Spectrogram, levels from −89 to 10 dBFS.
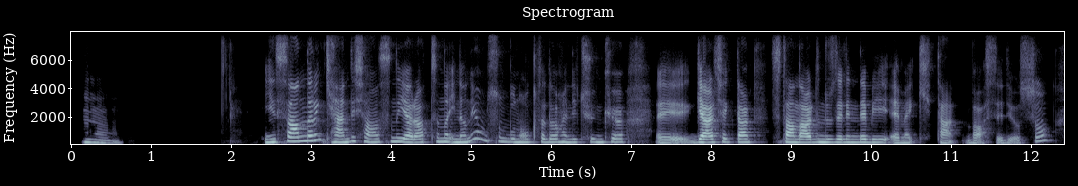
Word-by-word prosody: Hımm. 195 -4 -6 1.8
İnsanların 295 - +4
kendi 235 +5 +1
şansını 260 -1 -3
yarattığına 235 +2 +1
inanıyor 235 - -1
musun, 310 - -8
bu 240 -1 -2
noktada? 230 +1 -3
Hani 225 -1 -3
çünkü, 240 +2 -5 0.4
eee, 195 0 0
gerçekten 230 +2 +5 0.2
standardın 225 -3 +4
üzerinde 220 0 0
bir 215 0 -3
emekten 185 0 -4
bahsediyorsun, 345 +5 -7
230 Hz, 85 wpm, -24 LUFS, 220-255 Hz, 1.8 s, gerçekten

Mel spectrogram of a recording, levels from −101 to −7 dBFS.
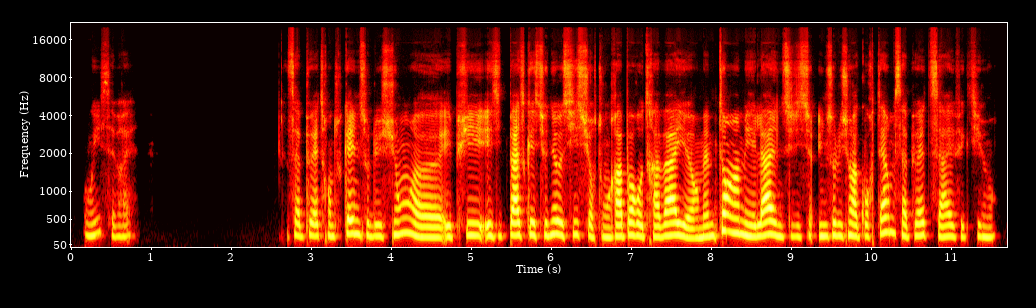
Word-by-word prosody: Oui, 215 +3 -7
c'est 220 -4 -13
vrai. 195 +2 -11 1.9
Ça 210 -4 -4
peut 195 +3 -6
être 205 0 -3
en 200 - -2
tout 195 - -15
cas 245 - +2
une 240 - -1
solution, 220 +4 -3
heu 185 -2 +2
et 190 +2 0
puis 215 +2 -3
hésite 200 0 -3
pas 220 - +7
à 215 - +4
se 215 - -11
questionner 220 0 -1
aussi 225 0 -1
sur 205 -4 -3
ton 185 -2 -4
rapport 200 +3 +4
au 205 - +2
travail, 205 +3 +4
heu, 170 - +1
en 170 - -2
même 190 +2 -1
temps, 300 -1 +5
hein. 255 - +5
Mais 210 -5 +2
là, 220 +4 +6
une 200 - -1
solution 195 +1 -7
une 200 0 0
solution 210 +1 -1
à 200 - +3
court 200 +1 -7
terme, 265 +1 0
ça 215 -6 -2
peut 210 +2 -5
être 215 +1 -2
ça, 190 -2 -2
effectivement. 190 0 -7
205 Hz, 225 wpm, -23 LUFS, 195-220 Hz, 1.9 s, pas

